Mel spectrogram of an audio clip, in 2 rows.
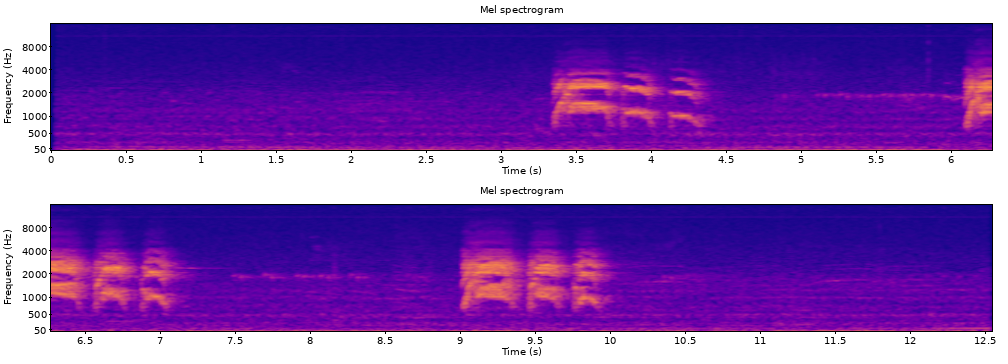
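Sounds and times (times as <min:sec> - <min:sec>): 
Australian owlet-nightjar calling: 0:03.3 - 0:04.4, 0:05.1 - 0:10.5.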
